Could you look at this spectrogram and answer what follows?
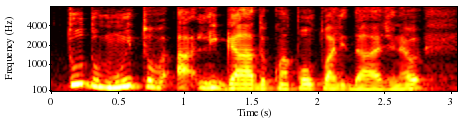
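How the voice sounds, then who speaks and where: With lively intonation, a man speaks in a somewhat breathy voice at a fairly high pitch. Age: 30s. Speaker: journalist and tour guide. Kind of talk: casual chat. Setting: live stream, Brooklyn.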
